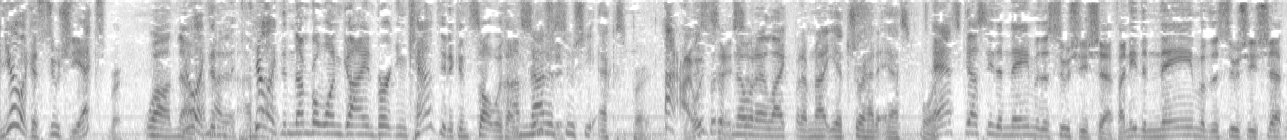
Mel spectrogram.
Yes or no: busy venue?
yes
